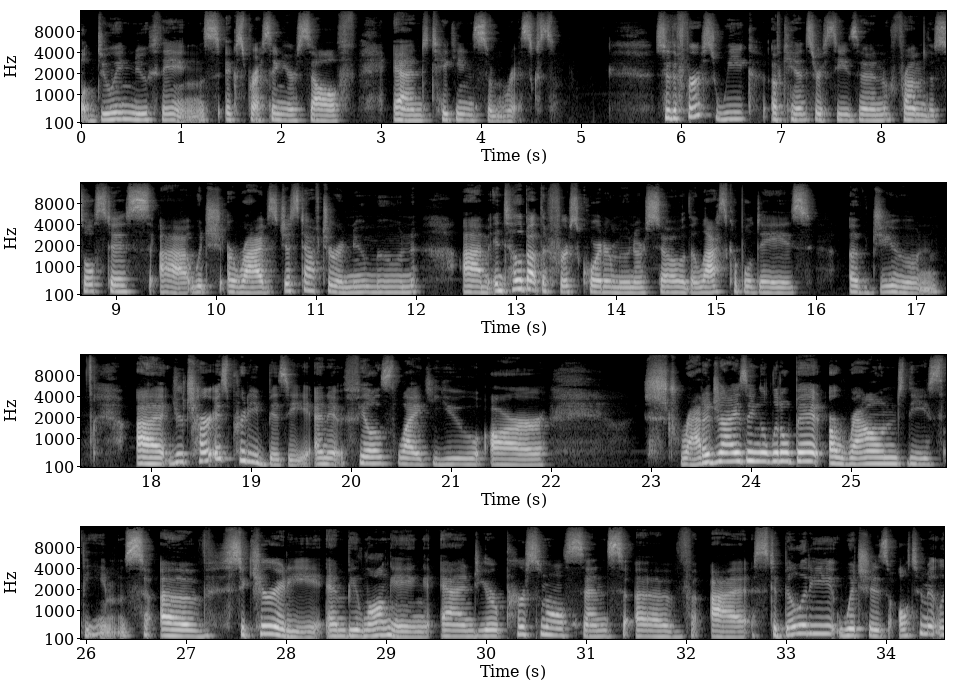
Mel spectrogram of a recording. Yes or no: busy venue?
no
